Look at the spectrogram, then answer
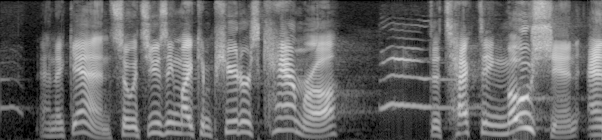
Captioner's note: meow; meow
